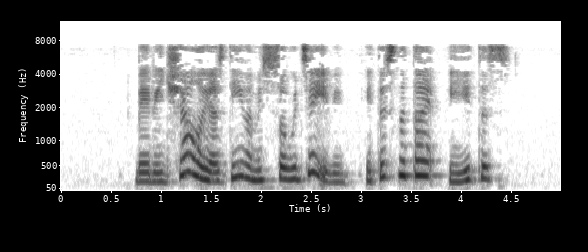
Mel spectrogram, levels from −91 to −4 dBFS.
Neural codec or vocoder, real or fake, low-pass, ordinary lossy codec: none; real; 7.2 kHz; MP3, 32 kbps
